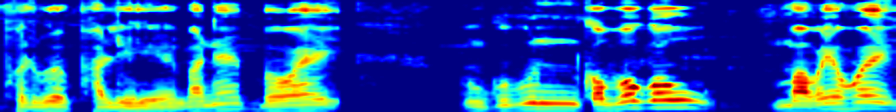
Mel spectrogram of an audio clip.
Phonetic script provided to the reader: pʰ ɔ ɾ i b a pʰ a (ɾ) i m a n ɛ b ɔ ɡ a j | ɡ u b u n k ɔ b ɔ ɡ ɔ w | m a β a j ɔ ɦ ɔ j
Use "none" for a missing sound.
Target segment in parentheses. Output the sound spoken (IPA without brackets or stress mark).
l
